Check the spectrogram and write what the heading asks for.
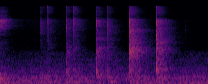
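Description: A few light handling clicks and taps, about four of them, the loudest two in the second half.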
